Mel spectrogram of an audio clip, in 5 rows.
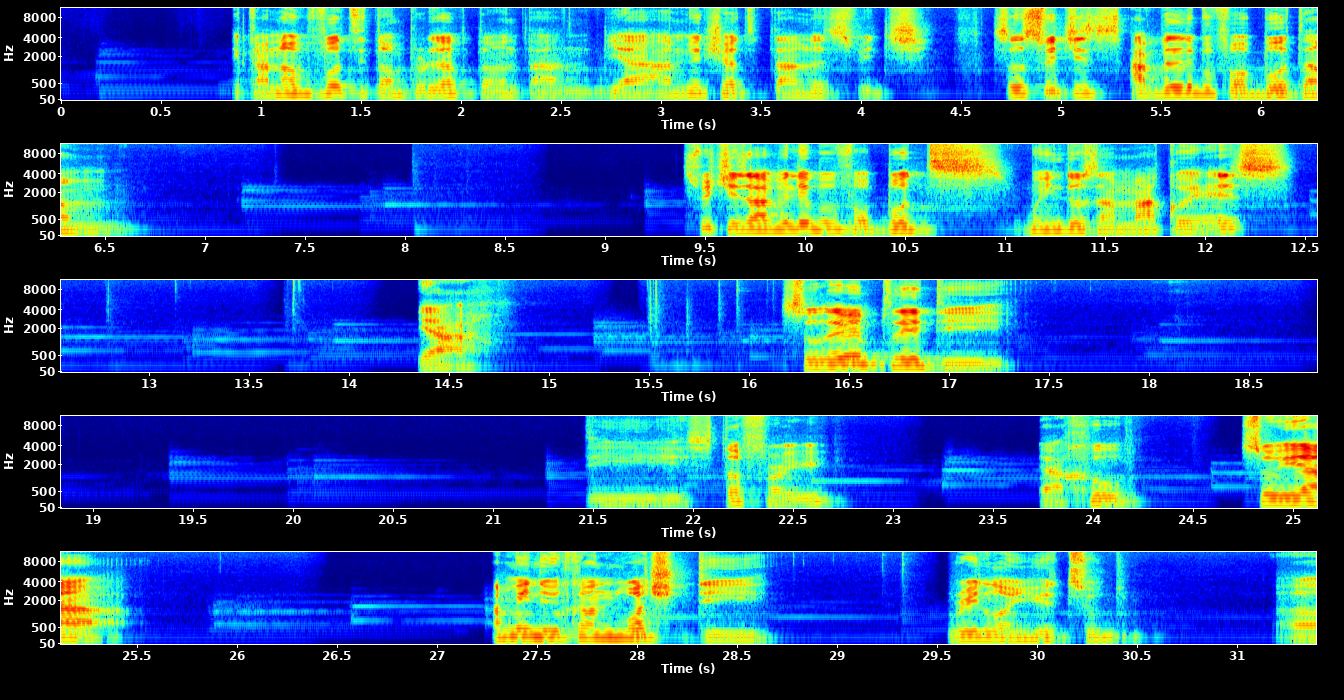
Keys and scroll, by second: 23.9 typing.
